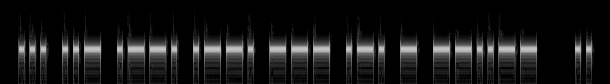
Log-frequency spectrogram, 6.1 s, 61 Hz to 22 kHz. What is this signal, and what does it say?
Morse code, heard as a keyed tone, about 22 wpm, 700 Hz. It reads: SUPPORT, I
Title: Sentences from Top 1000 Words - Review Part 5 - 22wpm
